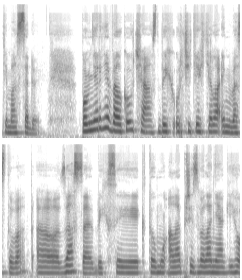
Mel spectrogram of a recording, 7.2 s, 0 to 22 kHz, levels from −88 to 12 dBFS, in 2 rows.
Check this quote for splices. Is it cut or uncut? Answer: uncut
